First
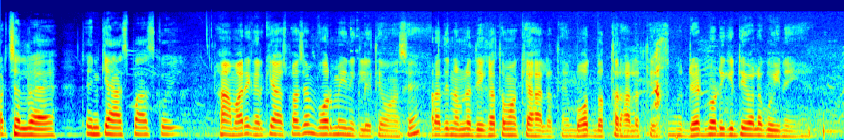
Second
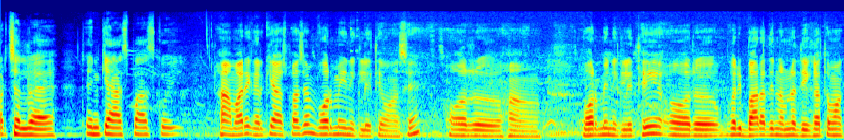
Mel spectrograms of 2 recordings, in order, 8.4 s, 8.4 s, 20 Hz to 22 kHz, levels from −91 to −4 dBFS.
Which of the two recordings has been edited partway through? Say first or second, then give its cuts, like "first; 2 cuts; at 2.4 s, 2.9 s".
first; 2 cuts; at 4.3 s, 6.6 s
